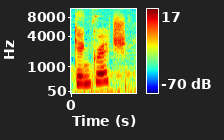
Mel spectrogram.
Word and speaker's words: Gingrich: there you are well she looks happy SE Gingrich is that how you say it yeah that's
